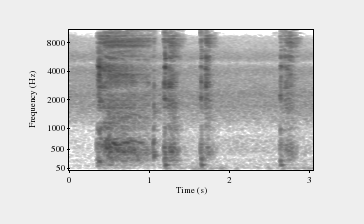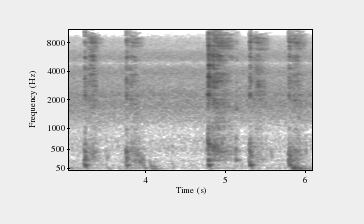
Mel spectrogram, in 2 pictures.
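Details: Wet productive cough while sick: eight cough bursts in short clusters with a loose, rattly quality that grows wetter toward the end.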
